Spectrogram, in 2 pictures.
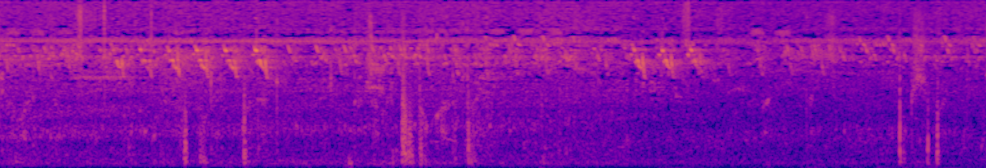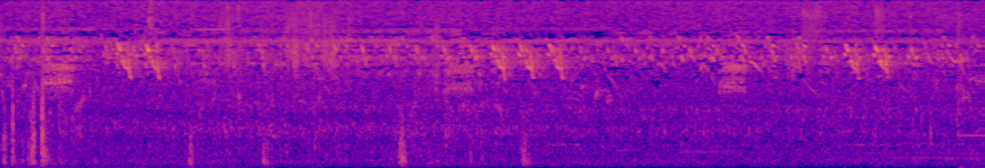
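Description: Small birds chirping in quick runs of high, falling notes that come in clusters every second or two, with a few sharp clicks scattered among them.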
